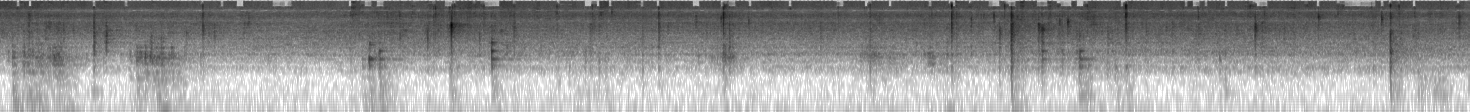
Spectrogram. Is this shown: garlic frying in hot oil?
yes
